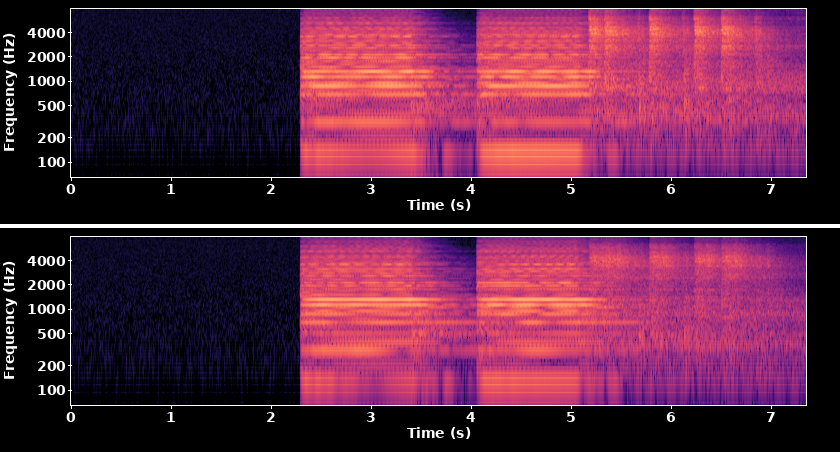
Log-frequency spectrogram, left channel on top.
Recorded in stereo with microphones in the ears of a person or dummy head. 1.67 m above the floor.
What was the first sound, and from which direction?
A siren, 5° left (ahead or behind).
